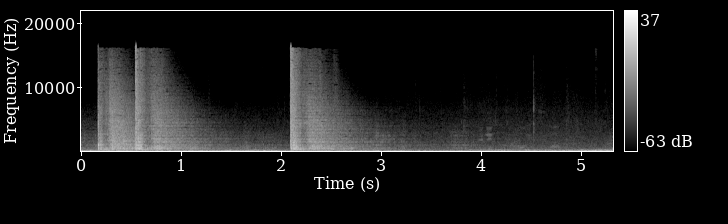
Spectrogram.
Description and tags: Close range shots with wind1
Sounds of shots taken from side-by-side shooter during a Pheasant shoot in very windy conditions.
discharge, side-by-side, shooting, fire, shot, shotgun, season, firing, shoot, windy, gun, gunshot, pheasants, bang, over-and-under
